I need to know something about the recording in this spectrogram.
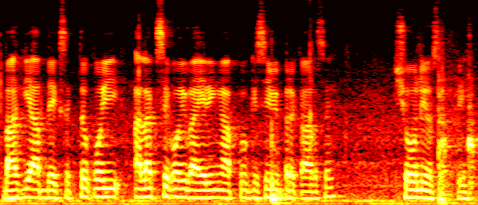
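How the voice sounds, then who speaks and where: A man's voice: medium pitch, flat delivery, brisk. Man, casual tutorial, noisy background. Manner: informal, explanatory, repeats himself. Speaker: video creator giving a how-to. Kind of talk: casual hands-on tutorial chat. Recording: clearly noisy ambient background.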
